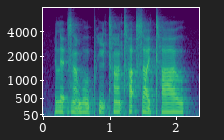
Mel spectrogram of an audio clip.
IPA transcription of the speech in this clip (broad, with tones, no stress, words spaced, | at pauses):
lɛ˦ʔ zã˦˨ wo̰˦˨ʊ̯pʰĩ˦˨ tʰã˦tʰä˦ʔ sa̰˦˨ɪ̯tʰa˦ʊ̯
